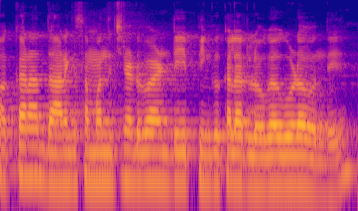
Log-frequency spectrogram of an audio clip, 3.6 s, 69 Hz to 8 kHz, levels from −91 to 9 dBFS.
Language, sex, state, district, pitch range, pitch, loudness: Telugu, male, Andhra Pradesh, Visakhapatnam, 125-135 Hz, 130 Hz, -16 LUFS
